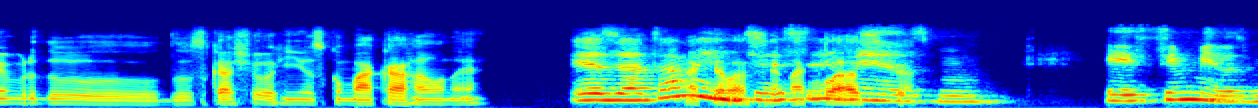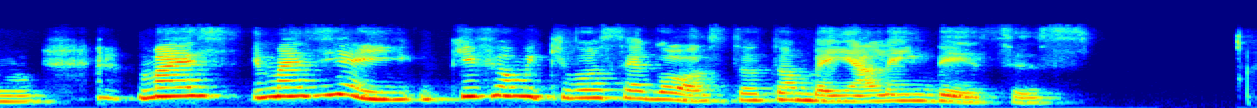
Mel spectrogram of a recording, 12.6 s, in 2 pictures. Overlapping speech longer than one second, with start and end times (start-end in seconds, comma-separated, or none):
3.4-4.6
